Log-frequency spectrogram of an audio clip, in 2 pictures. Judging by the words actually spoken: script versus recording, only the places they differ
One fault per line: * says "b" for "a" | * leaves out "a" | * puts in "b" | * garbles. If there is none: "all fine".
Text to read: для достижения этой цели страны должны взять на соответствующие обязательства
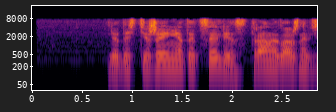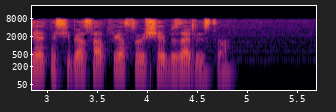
* puts in "себя"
